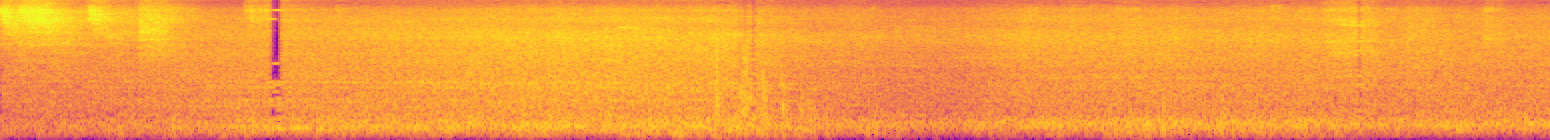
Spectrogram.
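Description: Freight train of empty flat wagons rolling past at close range: a steady, loud rumble of wheels on rails. A single sharp click sounds about a second and a half in.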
